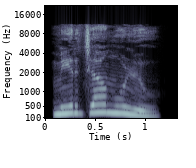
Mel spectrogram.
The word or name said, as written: ಮಿರ್ಜಾಮುಳ್ಳು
